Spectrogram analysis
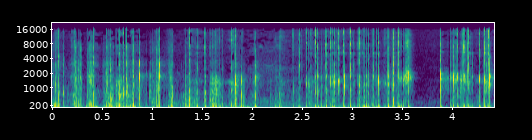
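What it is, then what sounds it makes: Plastic bottle. Long nails tap and scratch a hand-sized, hollow white plastic bottle with an orange label. Rapid, dense clicks and scraping with a low, hollow body sound through a steady, busy texture. There is a brief quiet gap near the end before the tapping resumes.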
